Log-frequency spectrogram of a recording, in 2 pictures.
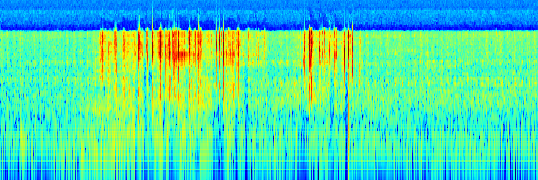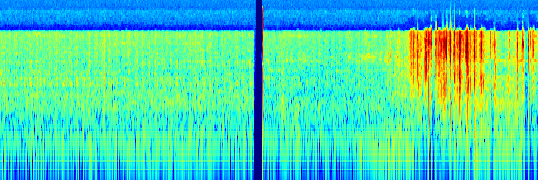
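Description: Small plastic toys cracking and crunching under a slowly rolling car tyre: bouts of rapid, sharp snapping about two seconds in and again about fourteen seconds in, over the low steady sound of the car.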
